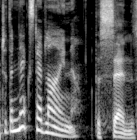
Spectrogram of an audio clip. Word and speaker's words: Seine: The Seine is how I pronounce it, right? The Yes. Seine, okay.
